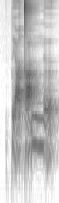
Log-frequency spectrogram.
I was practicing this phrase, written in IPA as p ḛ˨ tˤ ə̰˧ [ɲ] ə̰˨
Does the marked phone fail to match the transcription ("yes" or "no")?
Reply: yes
